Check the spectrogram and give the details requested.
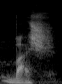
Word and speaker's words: vache: Vaca se dice Vash y se escribe Vache.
